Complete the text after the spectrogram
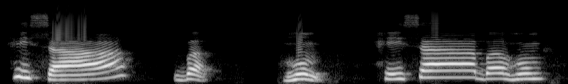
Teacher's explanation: حا وسط حلق سے، سا سین سیٹی کے ساتھ الف حرف مدہ ایک الف کے برابر کھینچیں گے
